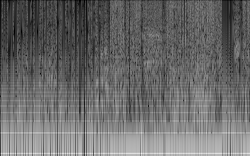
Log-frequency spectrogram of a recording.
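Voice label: "absoluto", Spanish; laboratori fonetica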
